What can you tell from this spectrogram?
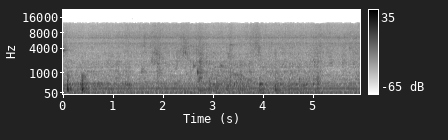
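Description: Kitchen sink tap running as raw turkey wings are rinsed under it, with small splashes. Two sharp knocks right at the start.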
